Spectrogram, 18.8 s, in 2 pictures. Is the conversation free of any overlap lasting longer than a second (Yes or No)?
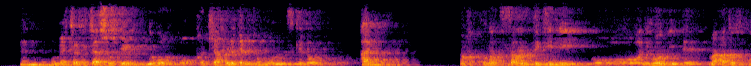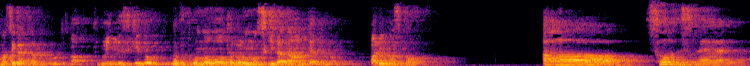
Yes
